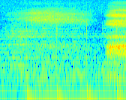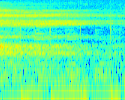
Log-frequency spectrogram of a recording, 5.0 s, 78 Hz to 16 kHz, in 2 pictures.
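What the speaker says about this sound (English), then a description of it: "Let's take 3 deep breaths through the nose" Slow, deep breaths drawn in and out through the nose during a King Cobra yoga pose, close and steady, with a long inhale swelling into an audible exhale.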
